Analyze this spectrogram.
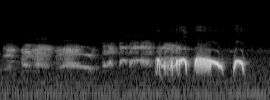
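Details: Decoy spotted dove cooing to lure wild doves: fainter, softer coos from other doves first, then a loud, low hooting phrase of quick stuttered notes, one long drawn coo and a short closing note.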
